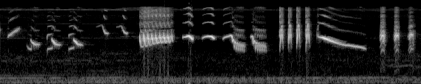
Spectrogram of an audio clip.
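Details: Starling song, used to coax caged birds to sing: quick paired whistled chirps, a loud harsh rasp, slurred whistles, rattling bursts and a long falling whistle, over a faint steady hum.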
